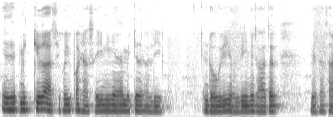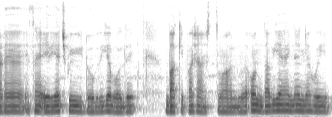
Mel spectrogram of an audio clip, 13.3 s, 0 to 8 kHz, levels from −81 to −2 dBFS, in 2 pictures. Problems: constant background noise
